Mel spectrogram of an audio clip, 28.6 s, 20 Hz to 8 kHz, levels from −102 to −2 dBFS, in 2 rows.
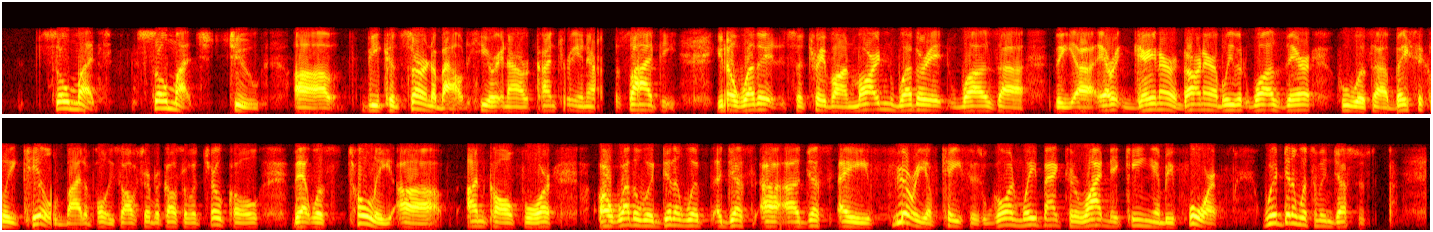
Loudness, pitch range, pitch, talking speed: -26 LUFS, 125-180 Hz, 145 Hz, 175 wpm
